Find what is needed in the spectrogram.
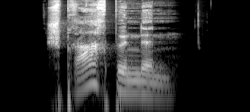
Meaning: dative plural of Sprachbund
- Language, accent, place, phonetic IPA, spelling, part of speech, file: German, Germany, Berlin, [ˈʃpʁaːxˌbʏndn̩], Sprachbünden, noun, De-Sprachbünden.ogg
